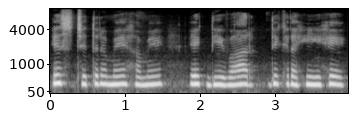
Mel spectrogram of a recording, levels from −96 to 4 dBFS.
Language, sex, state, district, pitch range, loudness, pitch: Hindi, female, Madhya Pradesh, Bhopal, 230-250 Hz, -13 LUFS, 245 Hz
